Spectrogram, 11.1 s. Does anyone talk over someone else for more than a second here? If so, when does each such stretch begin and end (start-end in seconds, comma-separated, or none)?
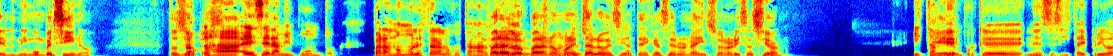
4.9-6.1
